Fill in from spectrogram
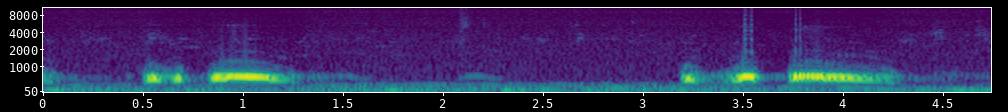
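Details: Two cooing phrases from a spotted dove about three seconds apart, each two clipped notes followed by a long, slightly falling coo, with a steady low hum.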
